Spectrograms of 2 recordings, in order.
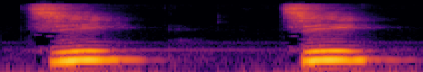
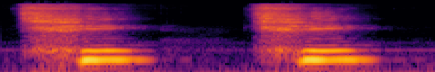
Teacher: The pronunciation for this pinyin, it sounds like the G, but you have to make the air come out from your mouth · When you say G, G, no air come out. When you say qi, qi, let the air come out.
